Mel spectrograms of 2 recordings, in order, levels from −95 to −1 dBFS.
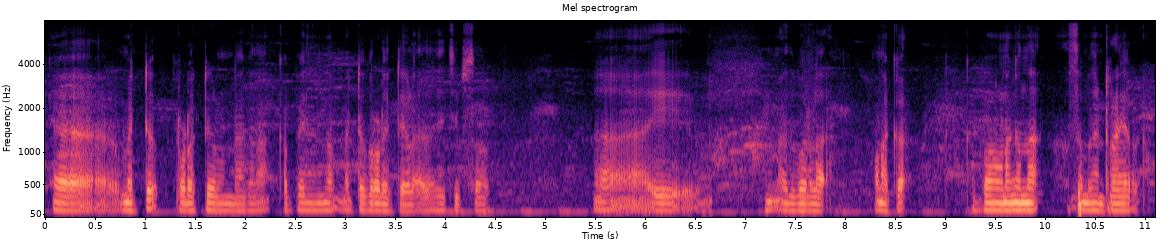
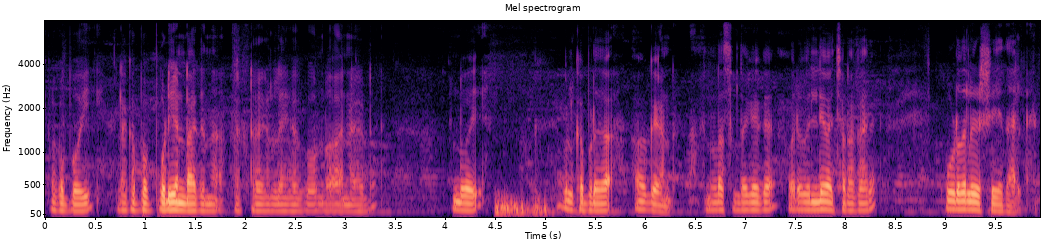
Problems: continuous background conversations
